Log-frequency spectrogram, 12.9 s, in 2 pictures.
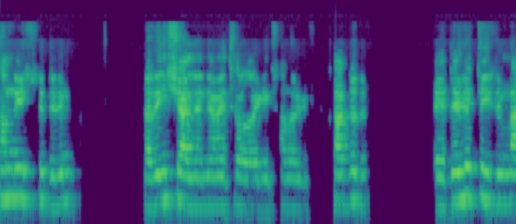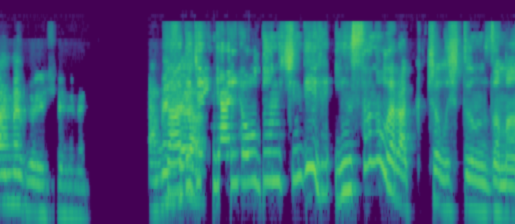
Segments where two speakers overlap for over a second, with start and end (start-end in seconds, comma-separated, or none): none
